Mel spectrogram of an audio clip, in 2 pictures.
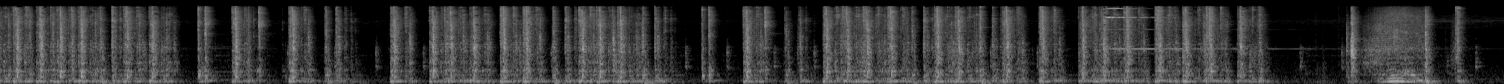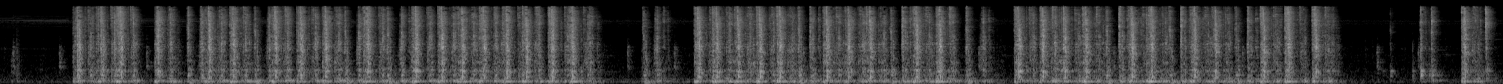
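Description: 1892 Chicago No. 1 (Munson) typewriter being typed on: rapid runs of mechanical keystroke clacks in bursts, broken by brief pauses and one longer pause about halfway through.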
